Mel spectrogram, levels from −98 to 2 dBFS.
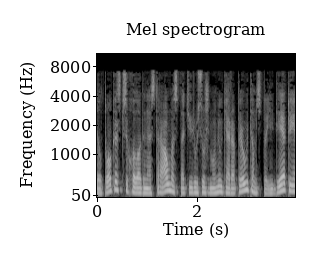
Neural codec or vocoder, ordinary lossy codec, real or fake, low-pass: codec, 16 kHz, 1 kbps, FunCodec, trained on Chinese and English, 50 frames a second; MP3, 32 kbps; fake; 7.2 kHz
